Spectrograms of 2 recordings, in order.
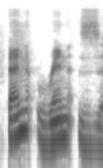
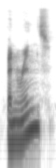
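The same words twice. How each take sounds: First: Ben Rins drawn out slowly, word by word; slow, careful reading of Ben Rins; sounding out pronunciation. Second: Ben Rins tried quickly with a rising end; questioning pronunciation. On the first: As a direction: sound out Ben Rins with a long buzzing end. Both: Shown as a demonstration. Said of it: "it's pronounced".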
